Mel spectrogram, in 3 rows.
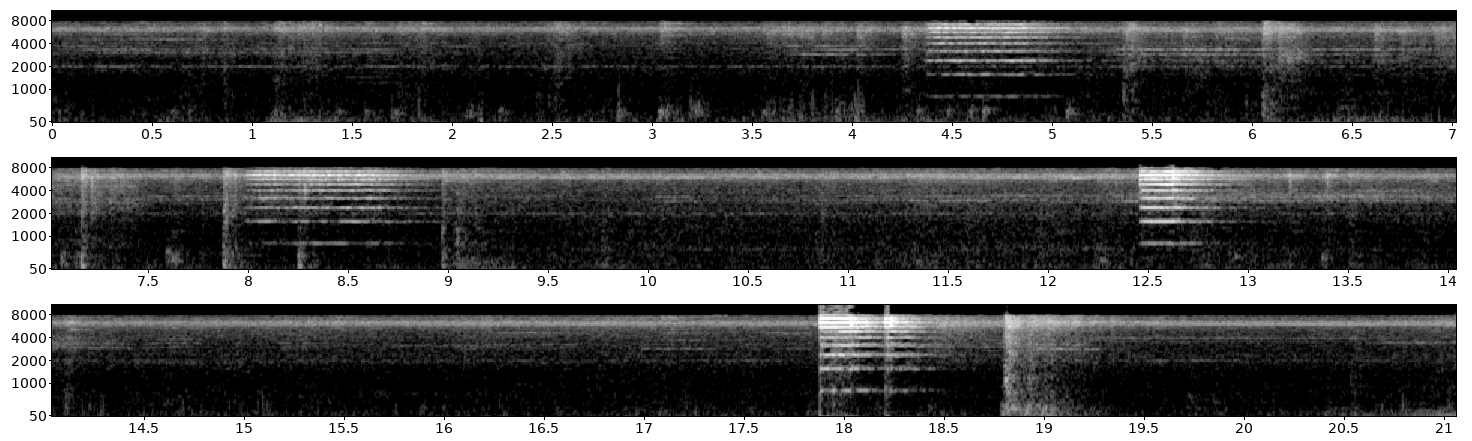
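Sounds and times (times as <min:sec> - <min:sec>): train wheels rumbling on track: 0:00.0 - 0:21.0
train horn blasts: 0:03.7 - 0:06.3, 0:07.9 - 0:09.0, 0:12.4 - 0:14.3, 0:17.9 - 0:18.7.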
